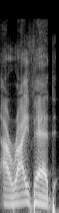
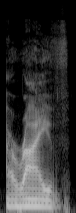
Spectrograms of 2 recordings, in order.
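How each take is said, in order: First: The -ed ending is said as an extra syllable. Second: The -ed ending adds no extra syllable. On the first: The speaker calls it wrong. "Não é arrived" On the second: The speaker calls it right. "é arrived"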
